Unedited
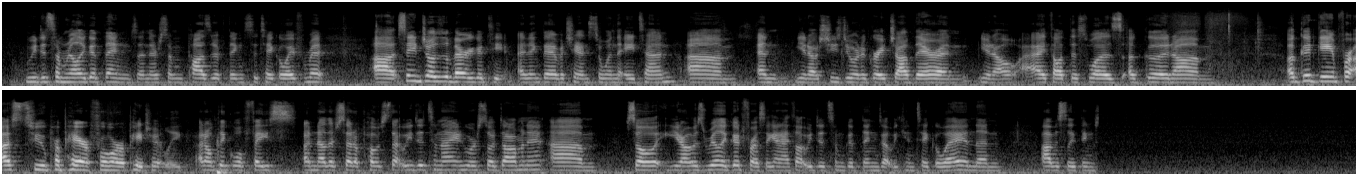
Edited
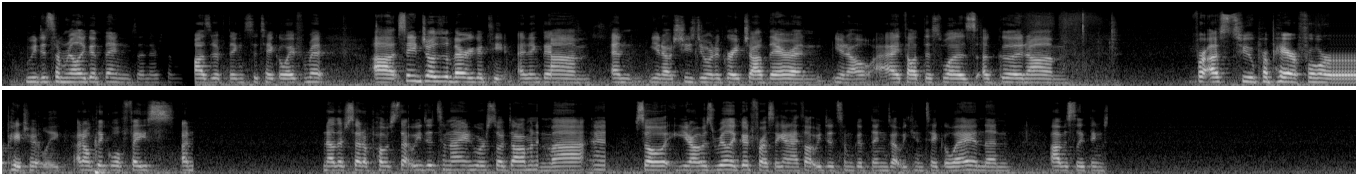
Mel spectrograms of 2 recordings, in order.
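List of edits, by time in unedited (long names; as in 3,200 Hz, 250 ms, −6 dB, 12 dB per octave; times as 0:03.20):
0:00.77–0:01.93: fade out and dull
0:05.49–0:06.95: remove
0:12.64–0:13.38: fill with room tone, crossfade 0.10 s
0:14.74: stutter 0.03 s, 9 plays
0:16.67: splice in room tone 1.31 s
0:18.81–0:19.48: reverse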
